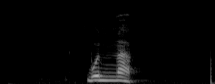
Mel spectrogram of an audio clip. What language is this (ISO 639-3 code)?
tha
